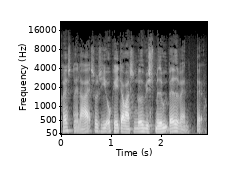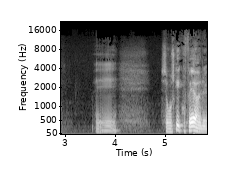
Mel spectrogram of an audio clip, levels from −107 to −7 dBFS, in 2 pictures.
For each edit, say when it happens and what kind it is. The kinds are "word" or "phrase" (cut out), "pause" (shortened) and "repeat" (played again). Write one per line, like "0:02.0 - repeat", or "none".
0:02.1 - word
